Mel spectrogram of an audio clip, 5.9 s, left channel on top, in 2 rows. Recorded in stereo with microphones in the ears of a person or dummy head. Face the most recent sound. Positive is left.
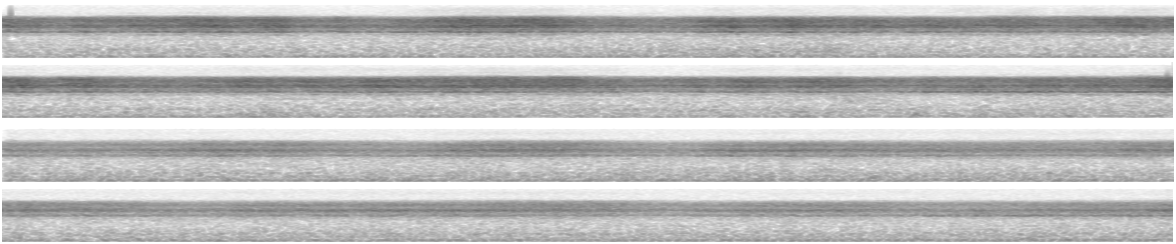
turn(degrees=55)  # may be behind; listen again after turning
